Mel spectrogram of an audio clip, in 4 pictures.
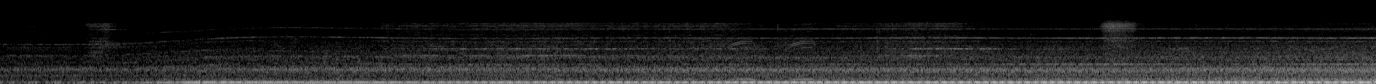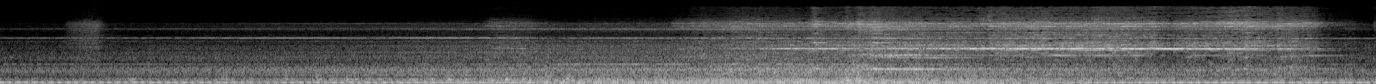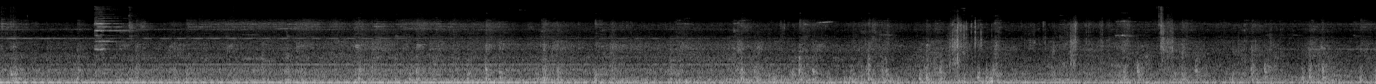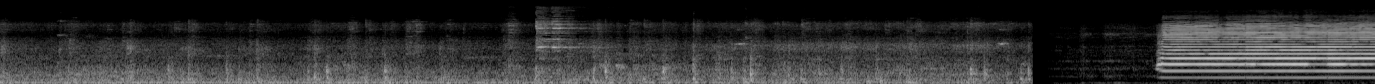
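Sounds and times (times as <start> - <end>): diesel locomotive engine drone: 0.0 - 51.6
high wheel squeal: 0.6 - 36.7.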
